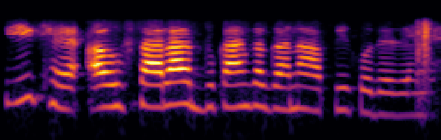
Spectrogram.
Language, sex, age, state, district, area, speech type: Hindi, female, 18-30, Uttar Pradesh, Chandauli, rural, conversation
